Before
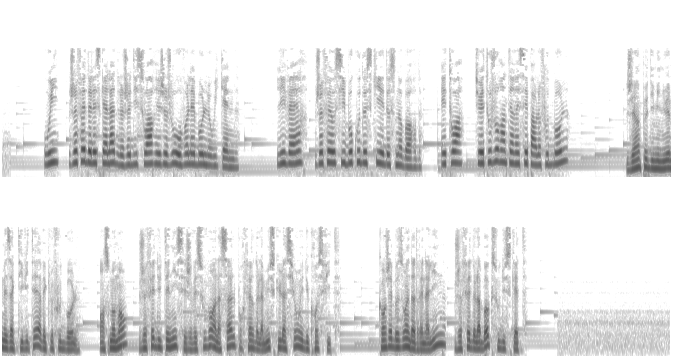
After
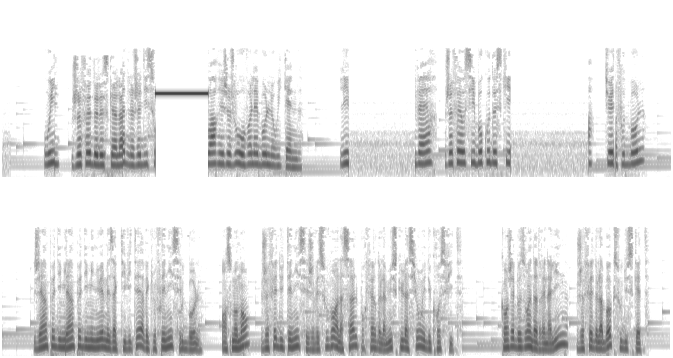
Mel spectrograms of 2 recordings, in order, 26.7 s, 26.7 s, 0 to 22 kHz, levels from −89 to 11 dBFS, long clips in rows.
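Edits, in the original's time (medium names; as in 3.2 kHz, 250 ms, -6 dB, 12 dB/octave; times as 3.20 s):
1.04–2.20 s: speed 85%
2.85 s: add tone 2.99 kHz -13.5 dBFS 1.06 s
5.66 s: insert room tone 1.33 s
7.56–9.13 s: room tone
9.67–10.74 s: delete
12.59–13.12 s: loop, 2 plays
16.65–17.04 s: copy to 14.51 s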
